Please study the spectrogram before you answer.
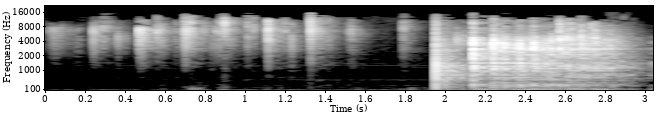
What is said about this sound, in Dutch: zullen we nu kijken of we hem dobbelen of niet? Heb je, heb je de dobbelsteen eh, bij je? Ja, we hebben de dobbelsteen bij me.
